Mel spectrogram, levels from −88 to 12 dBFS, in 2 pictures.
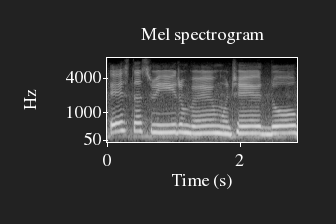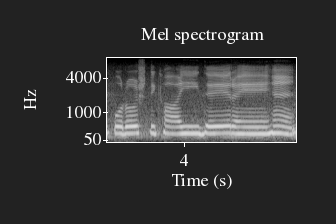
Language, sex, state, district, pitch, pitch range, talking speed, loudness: Hindi, female, Madhya Pradesh, Katni, 215 Hz, 210-225 Hz, 105 wpm, -9 LUFS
